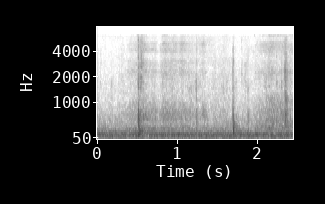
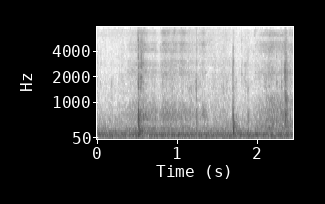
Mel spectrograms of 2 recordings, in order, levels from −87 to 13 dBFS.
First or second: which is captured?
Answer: first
